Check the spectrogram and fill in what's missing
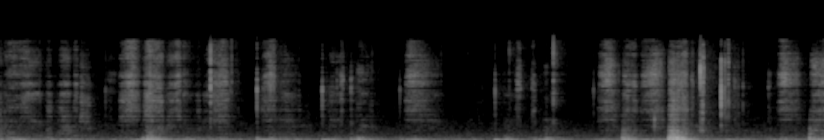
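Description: Long stiletto acrylic nails trace the words on a thin printed paper worksheet of Korean colors, lying flat on a glittery surface, in scratching strokes. Quiet, dry rasping bursts with bright scratchy edges rise and fade one after another over a low, soft rumble.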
